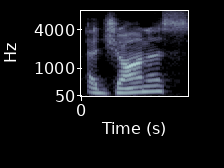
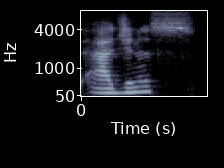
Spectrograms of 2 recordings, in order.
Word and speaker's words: Aajonus: That's another thing I've been mispronouncing his name. It's not a Jonas, it's agenous.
